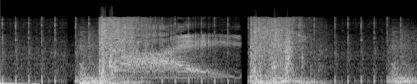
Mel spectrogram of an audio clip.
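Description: A motorbike crashes with a heavy thud and rattle.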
